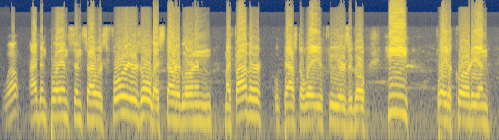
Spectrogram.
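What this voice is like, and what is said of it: Slight European-sounding accent. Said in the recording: “a little bit of an accent ... I've been told that I talk like a European”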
